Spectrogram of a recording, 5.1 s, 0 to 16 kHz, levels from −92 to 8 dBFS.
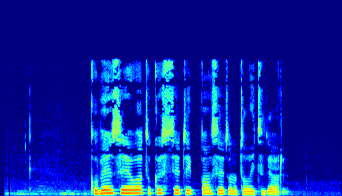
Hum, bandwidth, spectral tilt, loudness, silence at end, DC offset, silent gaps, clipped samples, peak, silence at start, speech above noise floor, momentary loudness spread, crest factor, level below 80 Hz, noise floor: none; 11.5 kHz; -5 dB/octave; -21 LUFS; 0.85 s; under 0.1%; none; under 0.1%; -4 dBFS; 0.95 s; 51 dB; 11 LU; 18 dB; -74 dBFS; -71 dBFS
